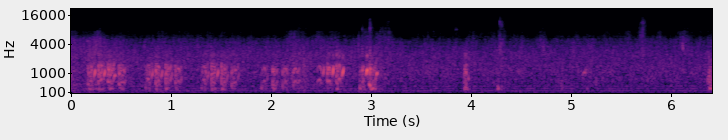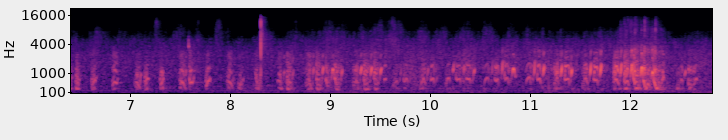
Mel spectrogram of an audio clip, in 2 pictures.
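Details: Guinea pig being stroked, seemingly angry yet demanding more petting: long run of quick pulsed rumbling bursts, pausing briefly near four seconds, then resuming steadily and growing louder at the end, indoors.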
